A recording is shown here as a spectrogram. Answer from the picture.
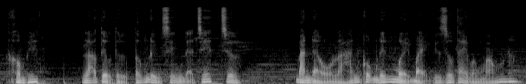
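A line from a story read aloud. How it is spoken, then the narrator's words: Soft whisper. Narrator (Vietnamese): Tiểu Thất khẽ thì thầm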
